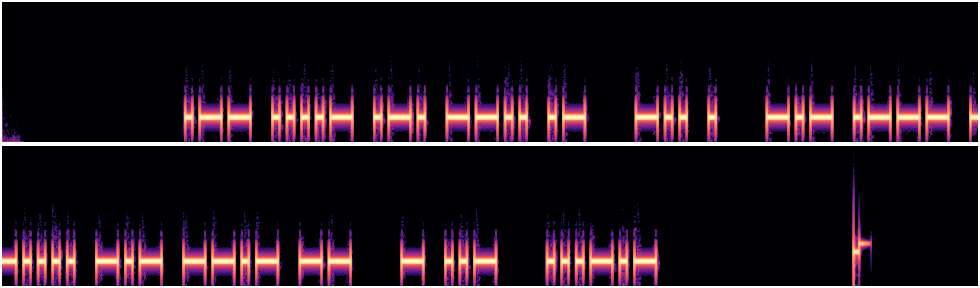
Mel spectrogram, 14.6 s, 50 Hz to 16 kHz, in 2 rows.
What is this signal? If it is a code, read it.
Morse code, heard as a keyed tone, about 21 wpm, 700 Hz. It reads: W4RZA DE KJ6KQM TU <SK>
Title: Practice QSO - Exchange 4 - Ending - 22wpm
